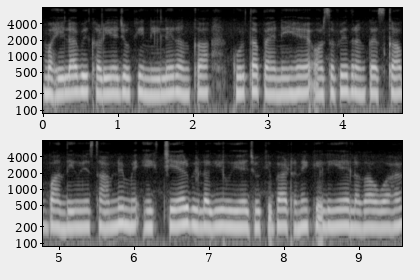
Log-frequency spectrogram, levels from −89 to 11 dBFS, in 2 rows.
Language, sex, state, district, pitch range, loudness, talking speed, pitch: Hindi, female, Uttar Pradesh, Jyotiba Phule Nagar, 200-210 Hz, -15 LUFS, 215 wpm, 205 Hz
